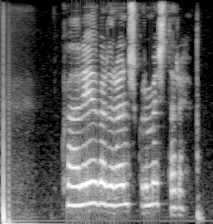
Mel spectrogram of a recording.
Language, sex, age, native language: Icelandic, female, 30-39, Icelandic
